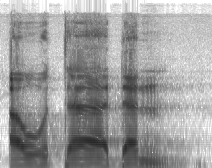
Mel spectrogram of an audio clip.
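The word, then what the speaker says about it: أوتادا: Wal jiba itu berapa harakat? Dua. Wal jibala bala au ta da. Harus segitu ya. Jadi harus seimbang dua harakatnya.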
